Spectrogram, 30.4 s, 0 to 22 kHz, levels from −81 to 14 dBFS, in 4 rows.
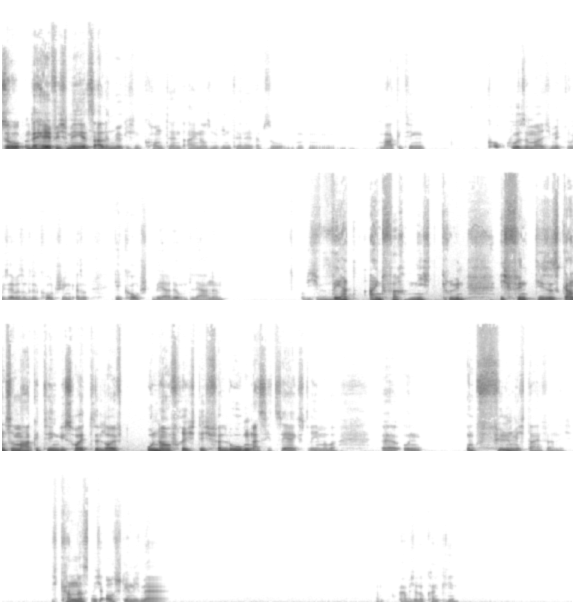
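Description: Zipper noise at 1.12–1.9 s, 11.62–12.22 s and 18.48–18.94 s: level ramps of about 20 dB down, 20 dB up and 15 dB down move in unsmoothed steps, roughly fifty per second, ticking audibly.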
